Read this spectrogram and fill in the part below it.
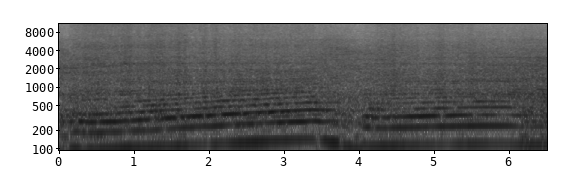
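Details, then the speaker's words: Turbo Civic on dyno after new thermostat and wideband sensor, injectors suspected of upsetting readings: revs climb hard, then stumble and drop near four seconds before pulling again; engine breaking up under load, suspected fuel cut. "I mean it's literally all over the place [ __ ] music saying that sounds like fuel cut to me"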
